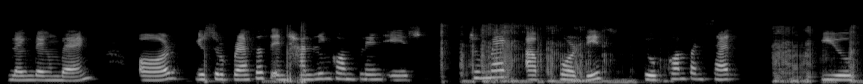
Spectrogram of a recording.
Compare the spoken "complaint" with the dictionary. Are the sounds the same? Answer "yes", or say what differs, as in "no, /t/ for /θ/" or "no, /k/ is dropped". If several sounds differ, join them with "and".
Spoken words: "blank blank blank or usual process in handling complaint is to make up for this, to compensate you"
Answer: no, /t/ is dropped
